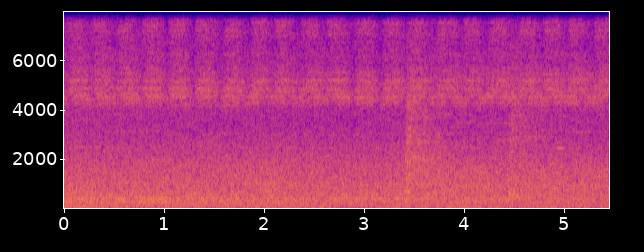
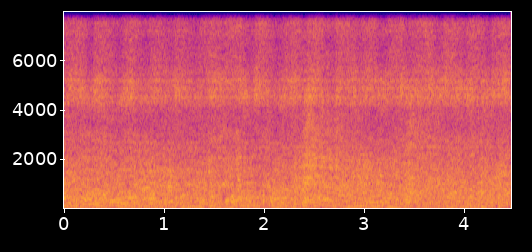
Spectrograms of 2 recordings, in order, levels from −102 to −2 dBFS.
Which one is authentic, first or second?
first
